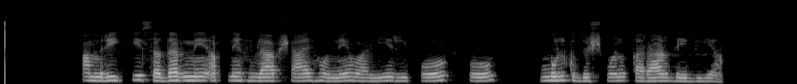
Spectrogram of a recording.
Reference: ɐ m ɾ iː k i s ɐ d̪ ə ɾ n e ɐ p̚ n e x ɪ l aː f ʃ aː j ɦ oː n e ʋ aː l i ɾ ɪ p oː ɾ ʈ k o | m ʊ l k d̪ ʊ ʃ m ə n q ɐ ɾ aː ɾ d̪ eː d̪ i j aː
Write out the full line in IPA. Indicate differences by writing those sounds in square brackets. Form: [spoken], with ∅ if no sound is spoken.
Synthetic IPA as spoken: ɐ m ɾ iː k i s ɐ d̪ ə ɾ n e ɐ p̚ n e x ɪ l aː f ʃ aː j ɦ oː n e ʋ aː l i ɾ ɪ p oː ɾ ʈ k o | m ʊ l k d̪ ʊ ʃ m ə n q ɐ ɾ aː ɾ d̪ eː d̪ i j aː

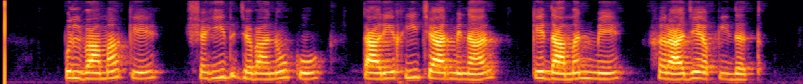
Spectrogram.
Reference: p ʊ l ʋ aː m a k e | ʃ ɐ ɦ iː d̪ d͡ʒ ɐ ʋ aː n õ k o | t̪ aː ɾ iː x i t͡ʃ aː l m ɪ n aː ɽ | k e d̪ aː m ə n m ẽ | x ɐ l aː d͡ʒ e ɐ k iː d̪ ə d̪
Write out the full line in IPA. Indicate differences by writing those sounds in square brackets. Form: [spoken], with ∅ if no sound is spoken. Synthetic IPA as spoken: p ʊ l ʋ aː m a k e | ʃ ɐ ɦ iː d̪ d͡ʒ ɐ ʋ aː n õ k o | t̪ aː ɾ iː x i t͡ʃ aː [ɾ] m ɪ n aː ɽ | k e d̪ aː m ə n m ẽ | x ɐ [ɾ] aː d͡ʒ e ɐ [q] iː d̪ ə [t̪]

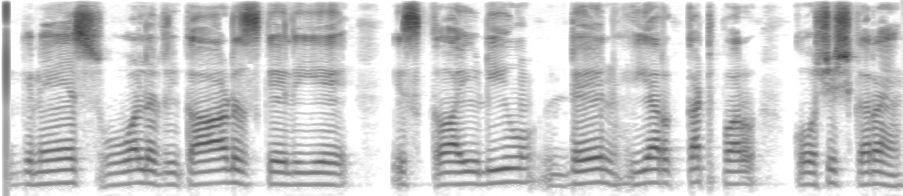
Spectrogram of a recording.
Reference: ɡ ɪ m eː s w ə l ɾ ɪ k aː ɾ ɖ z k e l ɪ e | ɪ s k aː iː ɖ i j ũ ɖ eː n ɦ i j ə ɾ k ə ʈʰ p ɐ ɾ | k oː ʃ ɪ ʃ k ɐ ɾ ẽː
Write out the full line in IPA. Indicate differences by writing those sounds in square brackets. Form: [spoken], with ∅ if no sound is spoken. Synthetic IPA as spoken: ɡ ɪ [n] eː s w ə l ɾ ɪ k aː ɾ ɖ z k e l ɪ e | ɪ s k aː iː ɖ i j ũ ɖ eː n ɦ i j ə ɾ k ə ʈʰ p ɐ ɾ | k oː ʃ ɪ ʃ k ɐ ɾ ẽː

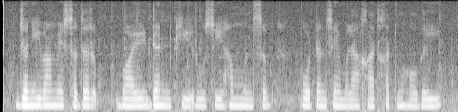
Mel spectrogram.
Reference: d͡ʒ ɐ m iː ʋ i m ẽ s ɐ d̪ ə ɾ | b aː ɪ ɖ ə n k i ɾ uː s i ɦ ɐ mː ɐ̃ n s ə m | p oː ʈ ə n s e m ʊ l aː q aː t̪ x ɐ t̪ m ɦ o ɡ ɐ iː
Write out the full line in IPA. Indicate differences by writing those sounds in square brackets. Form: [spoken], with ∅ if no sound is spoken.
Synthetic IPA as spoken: d͡ʒ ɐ [n] iː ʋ [a] m ẽ s ɐ d̪ ə ɾ | b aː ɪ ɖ ə n k i ɾ uː s i ɦ ɐ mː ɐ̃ n s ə [b] | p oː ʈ ə n s e m ʊ l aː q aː t̪ x ɐ t̪ m ɦ o ɡ ɐ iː

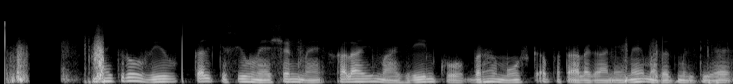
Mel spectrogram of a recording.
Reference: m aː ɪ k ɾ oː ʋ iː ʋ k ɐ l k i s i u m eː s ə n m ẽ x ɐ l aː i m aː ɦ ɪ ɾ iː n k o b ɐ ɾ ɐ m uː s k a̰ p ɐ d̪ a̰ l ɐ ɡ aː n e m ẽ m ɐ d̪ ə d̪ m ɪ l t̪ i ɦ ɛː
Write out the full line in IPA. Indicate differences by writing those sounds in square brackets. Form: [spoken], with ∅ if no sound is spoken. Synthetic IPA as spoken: m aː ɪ k ɾ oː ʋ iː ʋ k ɐ l k [ɪ] s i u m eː [ʃ] ə n m ẽ x ɐ l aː i m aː ɦ ɪ ɾ iː n k o b ɐ ɾ [a] m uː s k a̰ p ɐ [t̪] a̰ l ɐ ɡ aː n e m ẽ m ɐ d̪ ə d̪ m ɪ l t̪ i ɦ ɛː

